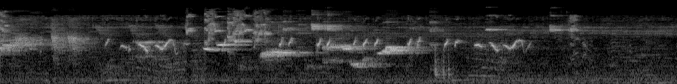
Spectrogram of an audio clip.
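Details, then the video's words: White-rumped shamas singing at dawn inside a breeding cage: quick, varied phrases of whistled V-shaped notes, short trills and bright chirps, about ninety-five notes a minute in an uneven flow, busy and noisy throughout. "Suara murai batu berisik dikandang ternak saat subuh"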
